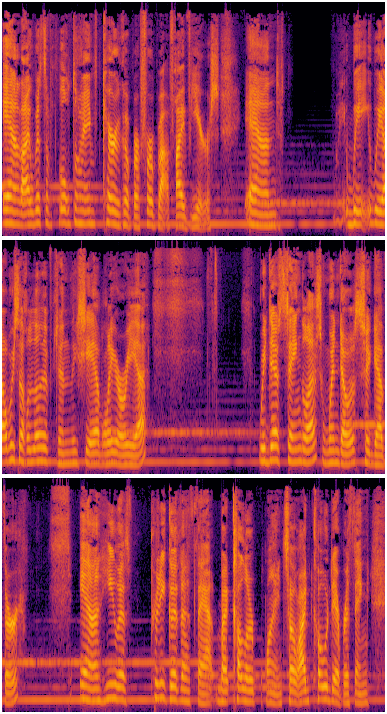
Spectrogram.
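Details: Ataxic dysarthria in an older woman with ataxia affecting her motor skills and voice.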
